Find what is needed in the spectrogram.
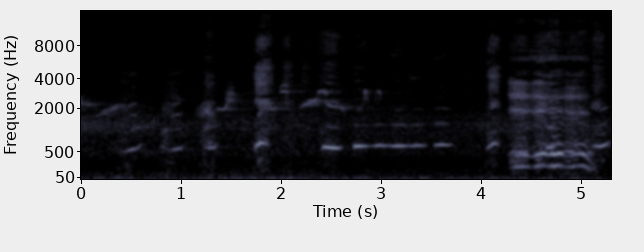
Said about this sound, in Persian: در جواب کرم خاکی غمگین و ناراحت شروع کرد به گریه کردن.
